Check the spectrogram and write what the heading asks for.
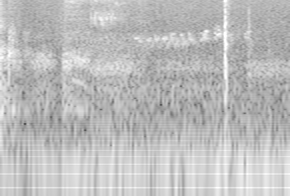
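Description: A single sharp click of a putter striking a golf ball near the end, over faint birdsong and a low outdoor rumble.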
